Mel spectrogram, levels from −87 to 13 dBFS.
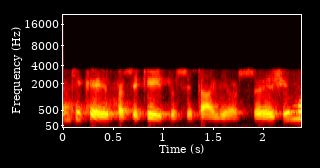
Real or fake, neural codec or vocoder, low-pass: real; none; 3.6 kHz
